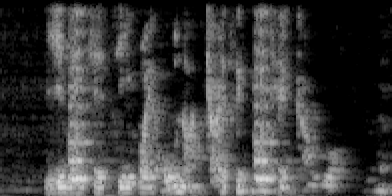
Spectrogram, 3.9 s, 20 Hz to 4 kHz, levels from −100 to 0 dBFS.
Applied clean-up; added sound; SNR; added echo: classical method WPE with log-MMSE.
